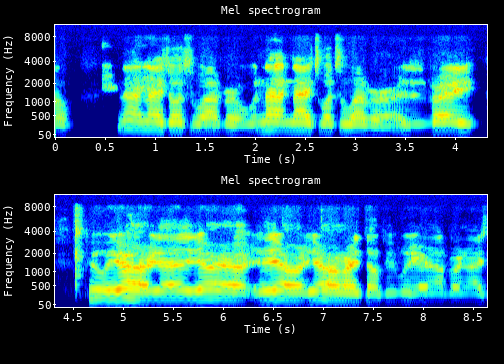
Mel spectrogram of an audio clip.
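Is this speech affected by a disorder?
Yes: traumatic brain injury.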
